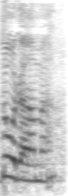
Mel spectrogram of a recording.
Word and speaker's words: dorama: Então, toda a novela, eles colocam a pronúncia coreana do drama em inglês assim, drama. E depois coloca o nome do drama embaixo. Então, quem traduziu aqui o drama, colocou o O no meio, ficou dorama.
